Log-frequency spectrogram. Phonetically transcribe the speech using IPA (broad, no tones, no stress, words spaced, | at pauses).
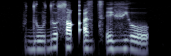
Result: dudo sɒqʼezt͡sʼe vʲo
